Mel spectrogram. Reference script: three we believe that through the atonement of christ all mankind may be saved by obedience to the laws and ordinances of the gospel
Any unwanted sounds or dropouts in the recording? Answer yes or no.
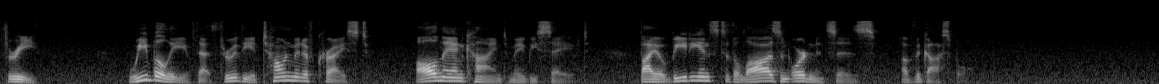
no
